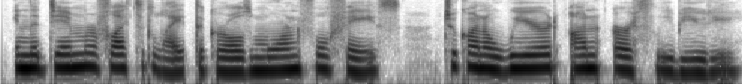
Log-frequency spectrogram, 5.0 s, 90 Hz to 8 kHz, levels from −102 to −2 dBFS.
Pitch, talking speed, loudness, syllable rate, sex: 195 Hz, 180 wpm, -15 LUFS, 4.7 syllables/s, female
